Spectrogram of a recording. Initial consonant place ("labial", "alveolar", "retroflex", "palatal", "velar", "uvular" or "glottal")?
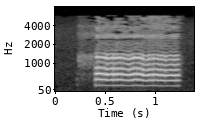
glottal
